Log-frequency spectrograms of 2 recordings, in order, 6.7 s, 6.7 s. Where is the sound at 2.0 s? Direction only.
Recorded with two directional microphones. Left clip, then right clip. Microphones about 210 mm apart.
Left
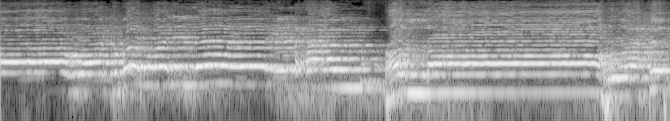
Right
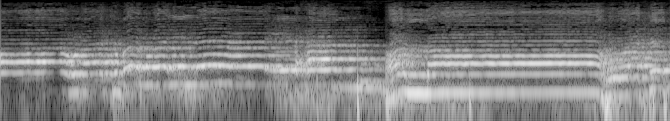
90° left.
